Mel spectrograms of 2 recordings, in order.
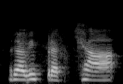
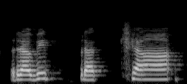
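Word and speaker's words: रविप्रख्या: So when we pronounce this, we will not pronounce this plainly as Ravi Prakhya. No, Ravi Prakhya. No, that is not correct. The way we pronounce this is Ravi Prakhya, Ravi Prakhya. So Ravi, you can hear that bit of it sound over there.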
